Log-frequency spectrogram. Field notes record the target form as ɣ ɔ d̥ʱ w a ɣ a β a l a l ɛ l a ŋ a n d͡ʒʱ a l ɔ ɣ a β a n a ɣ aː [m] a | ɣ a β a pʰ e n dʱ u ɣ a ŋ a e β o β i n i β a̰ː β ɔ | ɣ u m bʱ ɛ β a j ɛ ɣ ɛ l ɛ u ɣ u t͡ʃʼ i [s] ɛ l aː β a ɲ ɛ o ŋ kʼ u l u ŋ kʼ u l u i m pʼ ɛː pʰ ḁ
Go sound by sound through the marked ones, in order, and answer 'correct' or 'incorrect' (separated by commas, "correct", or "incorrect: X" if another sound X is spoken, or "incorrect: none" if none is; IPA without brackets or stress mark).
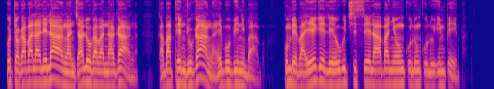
incorrect: ŋ, correct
